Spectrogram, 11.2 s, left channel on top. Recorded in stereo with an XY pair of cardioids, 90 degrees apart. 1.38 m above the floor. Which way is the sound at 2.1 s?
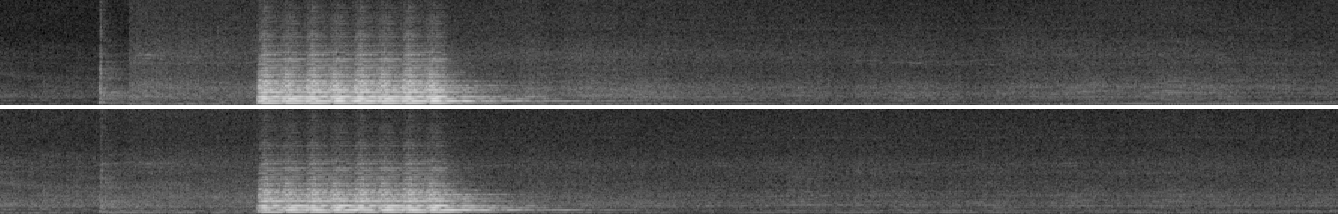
55° left.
